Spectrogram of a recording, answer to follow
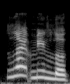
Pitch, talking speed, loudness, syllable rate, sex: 310 Hz, 255 wpm, -14 LUFS, 4.8 syllables/s, female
